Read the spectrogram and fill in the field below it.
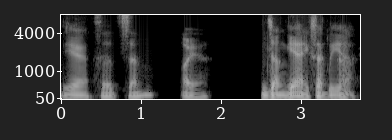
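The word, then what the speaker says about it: Tsang: um like for example named zang. Mhm. So you know t s a n g. Mhm. They usually pronounce this as s. Mhm. Oh yeah. because they they can't do like the hot t sound right before the s sound.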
